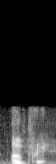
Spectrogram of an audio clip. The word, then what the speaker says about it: Humphrey: Or Humphrey, as Johnson used to call him. Southern pronunciation, you don't pronounce the H. Humphrey.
